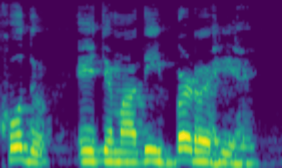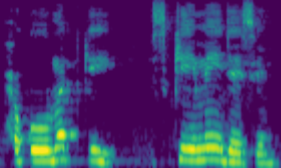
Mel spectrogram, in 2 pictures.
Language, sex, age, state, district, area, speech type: Urdu, male, 18-30, Uttar Pradesh, Balrampur, rural, spontaneous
